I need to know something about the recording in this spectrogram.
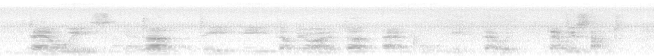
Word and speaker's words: Dewi: In the Welsh, Dewi. Dewi. D-E-W-I.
